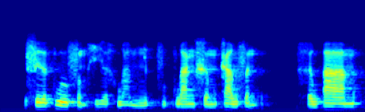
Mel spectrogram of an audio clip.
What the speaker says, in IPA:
s ɨ˨˦ ə̯ k w u˨˦ f ə̰˧˨ m h i̤˨˩ ə̯ h w a̤˨˩ m ɲ ə˨˩ p̚ f ṵ˧˨ k w a˧ ŋ x ə˨˦ m k a˨˦ w f ə̰˧˨ n ʔ | h ə˨˦ w ʔ aː˧ m

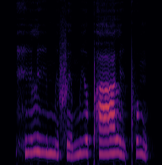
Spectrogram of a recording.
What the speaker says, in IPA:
h i˧˥ l iː˧ m i˧˩ f e˩˧ m i˧ ə̯ pʰ aː˧˥ l i˩ pʰ o˥˨ ŋ

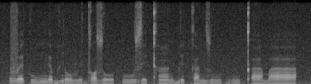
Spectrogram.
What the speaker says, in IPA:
v ɛ˦ k u˨ m ŋ ɛ˦ b i˦ ɾ o˨ β ɪ˨ d ɔ˨ z oː˨ k͡p uː˦ z e˨ kʰ ã˨ ɡ͡b e˦ k a˨ n z uː˨ ɓ uː˨ kʼ aː˨ m aː˦

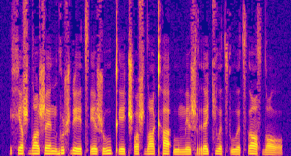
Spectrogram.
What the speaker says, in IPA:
x e ʂ dˤ ɤː ʂ ɛː n ɡ u ʂ ɗ eː t͡sʼ eː ʂ uː kʼ eː t͡ʃʼ ɔ ʂ dˤ eː kʰ a ʔ uː m eː ʂ r ɛ t͡ɕ u ə̯ t͡sʼ uː ə̯ t͡sʼ ɤː sˤ d ɔː

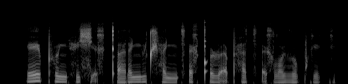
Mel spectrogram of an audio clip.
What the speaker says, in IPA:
e pʰ ɵ ɲ h e ɕ ɛ̰ x kʼ æ ɾ æ ɲ y t͡ʃʰ æ ɲ t͡sʼ ɛ x qʼ y ɭ æ̰ pʰ æ t͡sʼ ɛ̰ x lˠ ʉ ð o p k e k

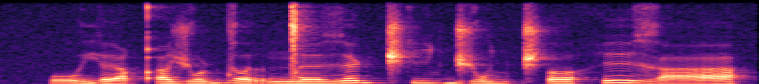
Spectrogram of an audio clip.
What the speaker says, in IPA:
o˩˧ j ɛ˩˧ qʼ ɯ˧ ʒ o˥ ɖ d ʌ˧˩ r ŋ͡ǀ ɛ˧ ɣ ɛ˥ ɖ t͡ʃʼ i˧ ʎ d͡ʒ o˧˩ ʎ t͡ʃʼ ʌ˧˩ h e˥˧ ɣ a˩˧

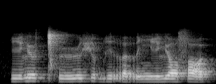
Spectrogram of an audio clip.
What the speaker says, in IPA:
i lʲ ɯː ǀʰ ʉː ç ʉ b i r ɐ r ə ɲ i lʲ ʉː sˤ ɯː

